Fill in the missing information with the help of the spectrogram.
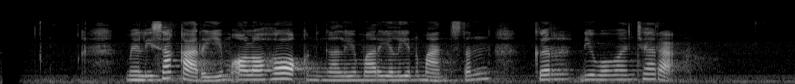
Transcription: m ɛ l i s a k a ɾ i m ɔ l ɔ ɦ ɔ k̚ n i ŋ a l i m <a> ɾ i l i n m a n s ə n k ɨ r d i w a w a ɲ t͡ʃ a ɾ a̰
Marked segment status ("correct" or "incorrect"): correct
